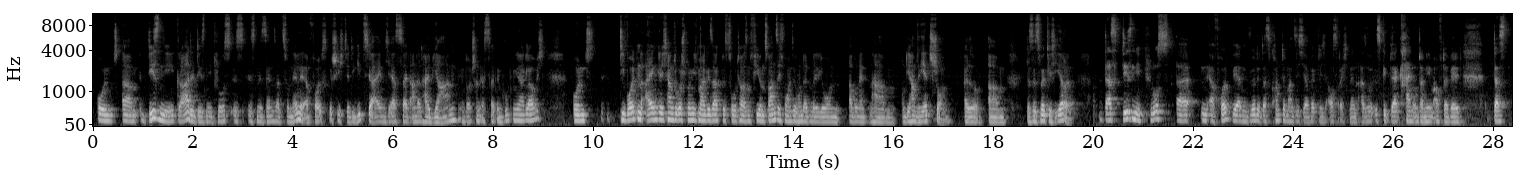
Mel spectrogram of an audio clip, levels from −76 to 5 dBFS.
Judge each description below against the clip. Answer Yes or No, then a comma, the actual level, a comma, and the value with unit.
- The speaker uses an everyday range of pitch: Yes, average, 3.4 semitones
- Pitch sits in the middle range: No, low, 120 Hz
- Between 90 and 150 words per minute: No, average, 175 wpm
